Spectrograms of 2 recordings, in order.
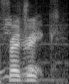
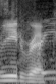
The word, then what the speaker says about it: Friedrich: So Frederick, It's pronounced Friedrich. Friedrich.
